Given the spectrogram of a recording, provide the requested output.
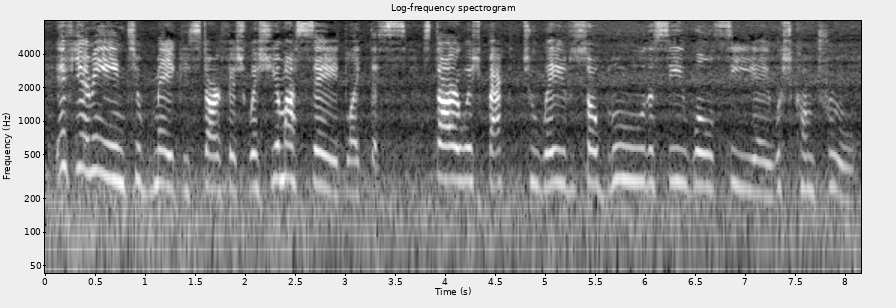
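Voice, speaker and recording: A woman's put-on character voice, rumbling and gruff, at a moderate pace with hardly any pauses over loud background noise. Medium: read story. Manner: gruff, grumbling.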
